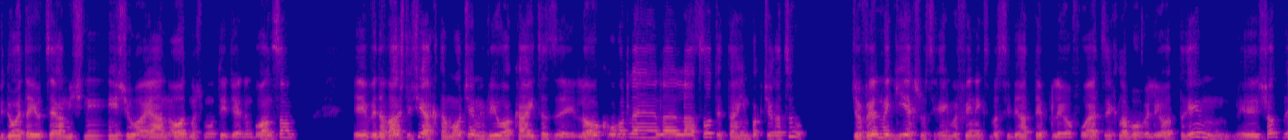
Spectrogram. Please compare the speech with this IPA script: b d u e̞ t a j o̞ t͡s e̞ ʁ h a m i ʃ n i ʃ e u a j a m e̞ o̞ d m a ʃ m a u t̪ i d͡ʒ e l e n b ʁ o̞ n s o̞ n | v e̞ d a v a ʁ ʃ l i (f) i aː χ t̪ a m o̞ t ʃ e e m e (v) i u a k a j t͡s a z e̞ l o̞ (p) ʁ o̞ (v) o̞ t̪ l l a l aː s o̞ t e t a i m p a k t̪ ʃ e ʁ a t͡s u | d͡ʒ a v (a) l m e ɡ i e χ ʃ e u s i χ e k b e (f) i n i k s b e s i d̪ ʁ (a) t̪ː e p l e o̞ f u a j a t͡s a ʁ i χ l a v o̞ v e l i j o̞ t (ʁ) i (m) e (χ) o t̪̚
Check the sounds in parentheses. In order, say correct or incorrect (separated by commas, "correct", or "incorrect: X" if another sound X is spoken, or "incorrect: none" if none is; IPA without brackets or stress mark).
incorrect: ʃ, correct, incorrect: k, correct, incorrect: e, correct, correct, correct, correct, incorrect: ʃ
